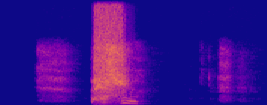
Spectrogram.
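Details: A quick breathy inhale, then one loud explosive sneeze and a soft exhale; a single ordinary sneeze.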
